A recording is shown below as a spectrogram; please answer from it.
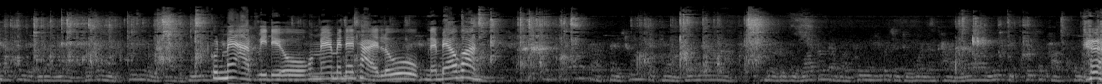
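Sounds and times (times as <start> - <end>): plastic toy dishes clattering: 0.0 - 7.7.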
